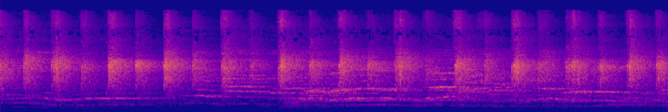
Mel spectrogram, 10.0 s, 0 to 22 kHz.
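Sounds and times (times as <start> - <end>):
group singing unaccompanied: 0.0 - 10.0
hand claps keeping time: 0.0 - 10.0.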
